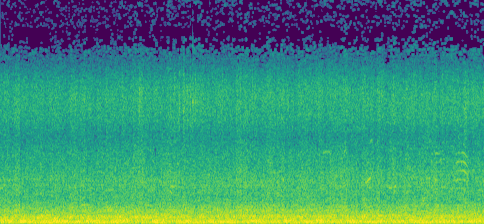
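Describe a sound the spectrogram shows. A tractor engine rumbles nearby.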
